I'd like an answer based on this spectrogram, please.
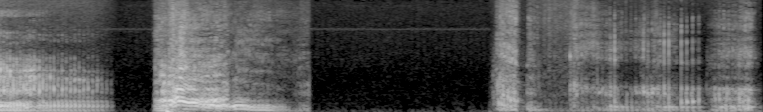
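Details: Tiger roaring in abrupt bursts: a deep rumbling roar for about a second, then a louder raspy roar after a short gap. Silence follows, then harsher, noisier growling sounds close the clip.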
